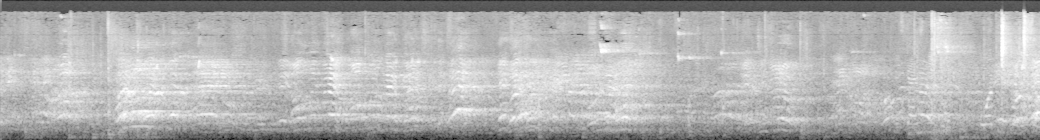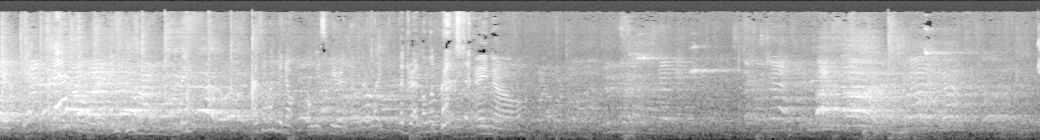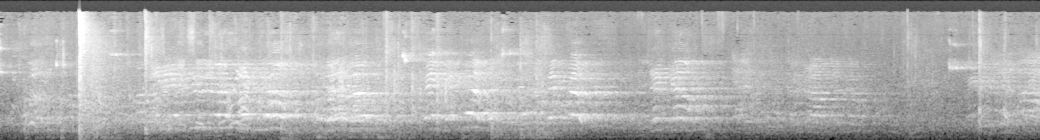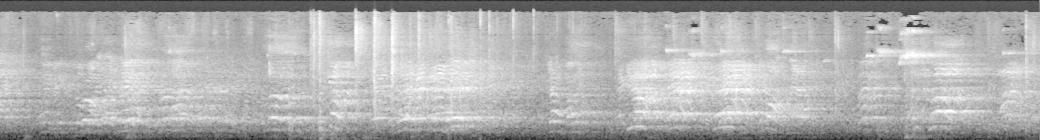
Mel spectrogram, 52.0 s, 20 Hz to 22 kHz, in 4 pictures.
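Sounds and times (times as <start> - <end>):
players' voices: 0.0 - 52.0
players shouting: 12.3 - 18.1, 22.8 - 25.1.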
